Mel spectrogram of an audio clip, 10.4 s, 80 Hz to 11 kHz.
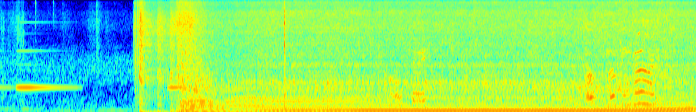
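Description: A 2012–2015 ninth-generation Honda Civic Si engine cranks and fires up after a transmission installation, jumping from quiet into a loud, steady idle that settles into a continuous close rumble.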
